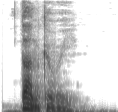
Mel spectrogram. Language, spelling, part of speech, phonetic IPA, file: Russian, танковый, adjective, [ˈtankəvɨj], Ru-танковый.ogg
- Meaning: 1. tank 2. armored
